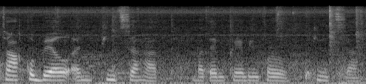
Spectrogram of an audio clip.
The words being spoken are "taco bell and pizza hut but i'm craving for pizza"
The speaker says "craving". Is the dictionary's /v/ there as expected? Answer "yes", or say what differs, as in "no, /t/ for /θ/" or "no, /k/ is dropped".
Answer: no, /b/ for /v/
